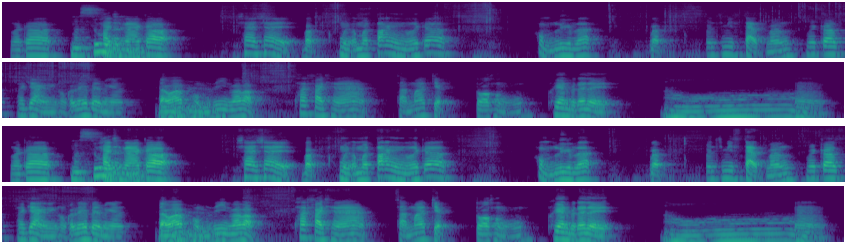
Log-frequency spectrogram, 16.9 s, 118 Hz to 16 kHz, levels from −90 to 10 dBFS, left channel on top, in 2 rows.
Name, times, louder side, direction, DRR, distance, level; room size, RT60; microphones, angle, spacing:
voice 1, 0.1-0.6 1.0-1.7 2.4-4.5 5.4-6.0 6.5-6.7 7.0-9.7 10.0-11.0 11.4-12.1 12.4-12.9 13.2-14.5 16.4-16.7, right 5 dB, 60° right, 0.6 m, -34 dB
voice 2, 0.7-1.4 10.0-10.6 15.0-16.5, equal, 25° right, 2.2 m, -39 dB
Tearing, 2.0-4.0 4.3-5.1 6.0-9.5 10.8-11.6, left 3 dB, 35° left, 7.1 m, -61 dB
18.0 x 10.5 x 4.2 m
head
